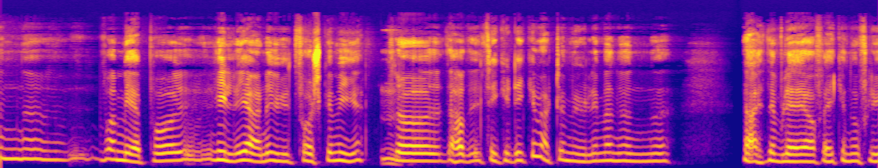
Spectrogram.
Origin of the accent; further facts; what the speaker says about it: Grimstad, Agder, Norway; jeg jo født og oppvokst i Grimstad.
